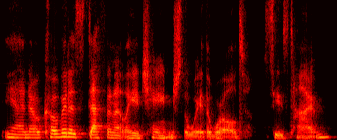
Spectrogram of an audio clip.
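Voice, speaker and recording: A woman's voice: sits low, normal speed. A woman interviewer reading out formal, prepared questions.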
